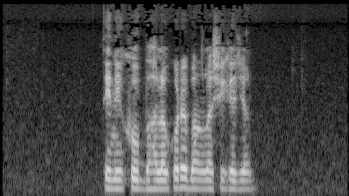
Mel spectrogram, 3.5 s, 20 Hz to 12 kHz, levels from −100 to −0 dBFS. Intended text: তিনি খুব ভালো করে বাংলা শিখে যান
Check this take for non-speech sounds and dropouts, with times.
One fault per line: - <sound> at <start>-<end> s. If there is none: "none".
none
